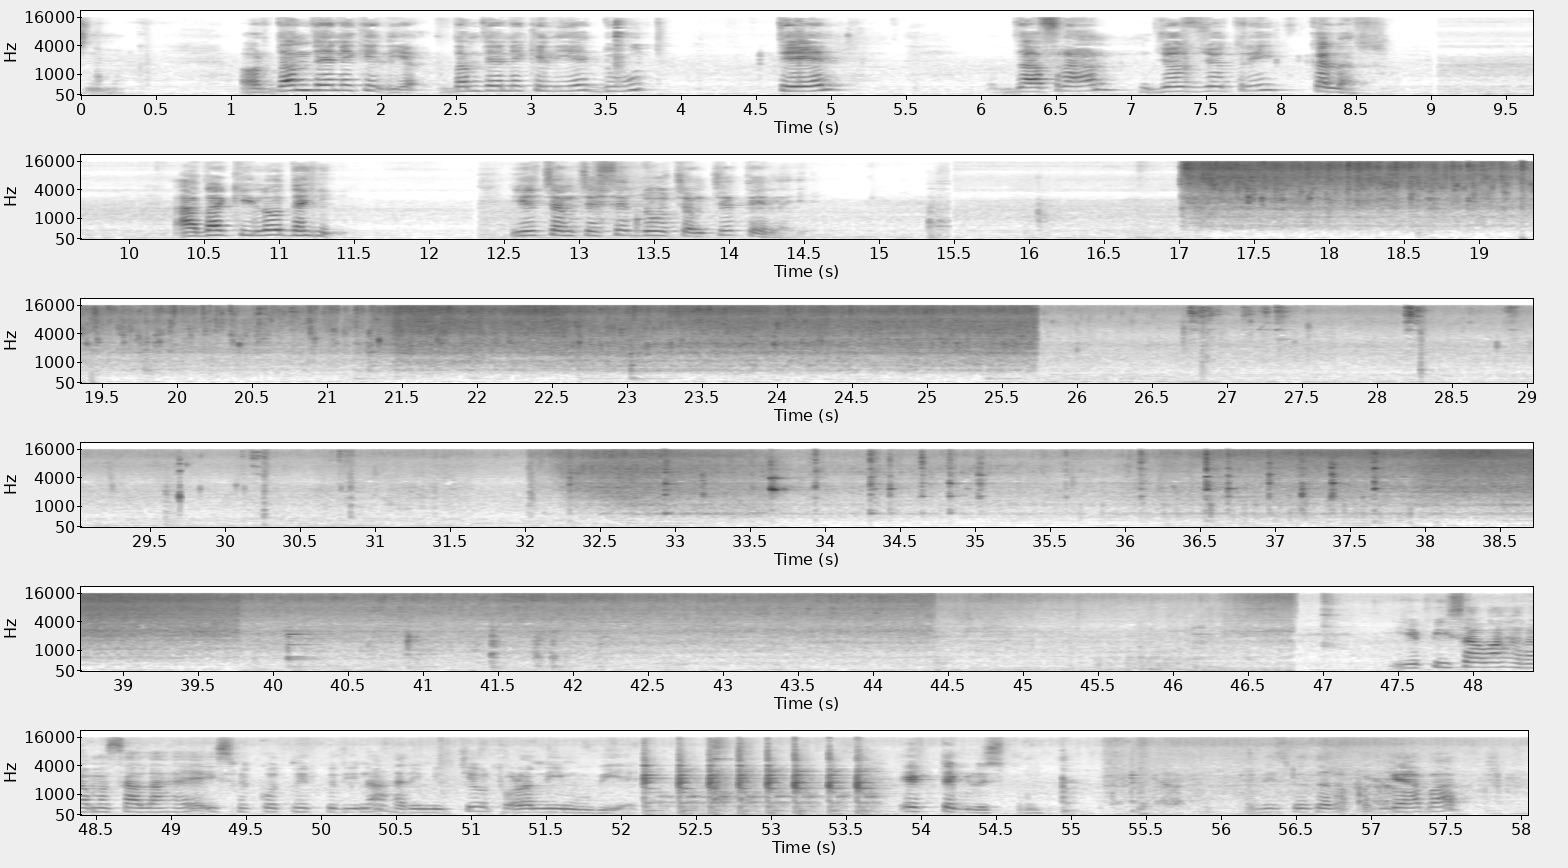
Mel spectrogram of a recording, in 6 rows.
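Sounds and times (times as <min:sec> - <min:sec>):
paste sizzling in hot oil: 0:17.0 - 0:26.3
spices sizzling in oil: 0:17.0 - 0:46.8, 0:55.2 - 0:58.0
spoon stirring against pot: 0:32.9 - 0:37.9, 0:54.9 - 0:57.9.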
